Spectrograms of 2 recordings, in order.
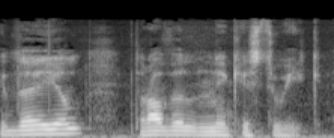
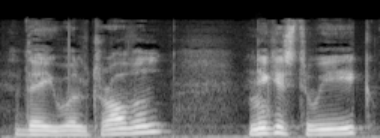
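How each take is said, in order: First: They will is shortened to one syllable, they'll. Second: They will is said as two full words.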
